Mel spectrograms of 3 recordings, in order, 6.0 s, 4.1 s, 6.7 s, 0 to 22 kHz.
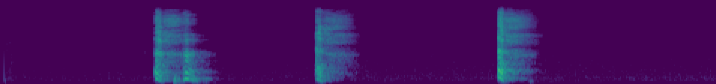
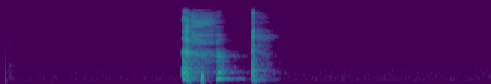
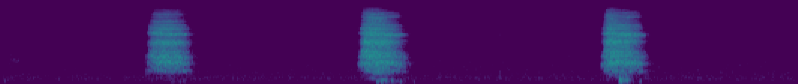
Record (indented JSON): {
  "three_cough_length": "6.0 s",
  "three_cough_amplitude": 16273,
  "three_cough_signal_mean_std_ratio": 0.22,
  "cough_length": "4.1 s",
  "cough_amplitude": 7468,
  "cough_signal_mean_std_ratio": 0.23,
  "exhalation_length": "6.7 s",
  "exhalation_amplitude": 4115,
  "exhalation_signal_mean_std_ratio": 0.31,
  "survey_phase": "beta (2021-08-13 to 2022-03-07)",
  "age": "45-64",
  "gender": "Female",
  "wearing_mask": "No",
  "symptom_none": true,
  "smoker_status": "Never smoked",
  "respiratory_condition_asthma": false,
  "respiratory_condition_other": false,
  "recruitment_source": "REACT",
  "submission_delay": "2 days",
  "covid_test_result": "Negative",
  "covid_test_method": "RT-qPCR",
  "influenza_a_test_result": "Negative",
  "influenza_b_test_result": "Negative"
}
